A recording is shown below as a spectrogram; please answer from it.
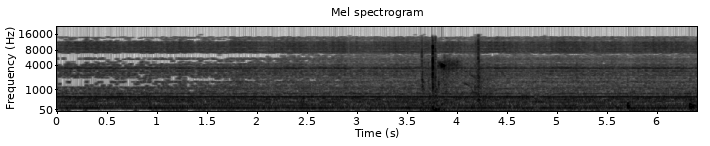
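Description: A steady electrical hum made of several fixed tones, with two faint clicks about halfway through.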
